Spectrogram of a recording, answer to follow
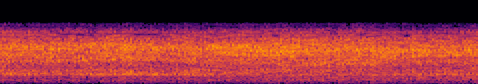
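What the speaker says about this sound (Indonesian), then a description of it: "Dimana kalian dapat hair dryer sekencang ini, secepat ini ngeringinnya." A hair dryer blows hard and steady at close range, a loud continuous rushing whoosh with no break or change in pitch and nobody talking.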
